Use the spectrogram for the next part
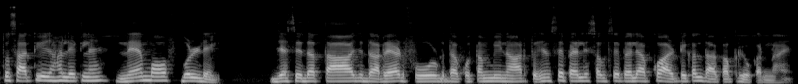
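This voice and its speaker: A man's voice: fairly high pitch, a little mellow, dry recording. Teacher quizzing his class, dull dry audio. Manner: asks questions and answers them himself, calls students friends; dictates English sentences very slowly. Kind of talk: classroom grammar lesson.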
